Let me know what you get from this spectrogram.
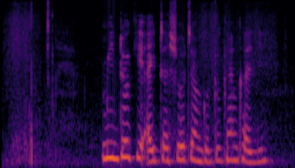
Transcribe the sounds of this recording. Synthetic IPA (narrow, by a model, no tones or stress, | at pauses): mindɔkiʔaitaʃɔtɛŋɡɔtukaŋkaʄi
